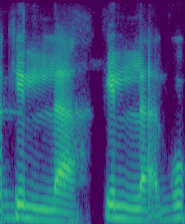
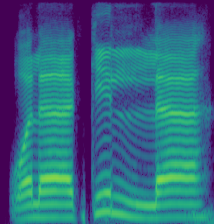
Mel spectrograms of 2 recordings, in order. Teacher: গুন্না ছাড়া মিলিয়ে পড়তে হয় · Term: বেলাগুন্না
